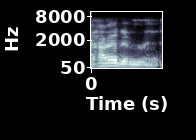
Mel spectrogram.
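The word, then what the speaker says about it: Hiedeman: that's her name oh you talking to Natasha heiderman see yeah that's how you pronounce it yeah they still do I think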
